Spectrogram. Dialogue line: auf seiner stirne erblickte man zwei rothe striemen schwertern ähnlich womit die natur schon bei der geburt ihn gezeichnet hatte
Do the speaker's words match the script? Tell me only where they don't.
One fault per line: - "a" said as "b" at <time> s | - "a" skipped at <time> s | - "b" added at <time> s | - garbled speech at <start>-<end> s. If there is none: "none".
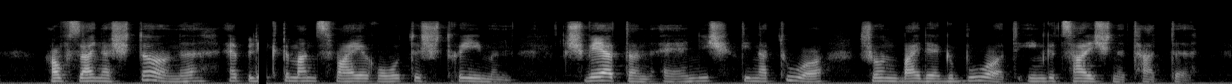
- "womit" skipped at 7.3 s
